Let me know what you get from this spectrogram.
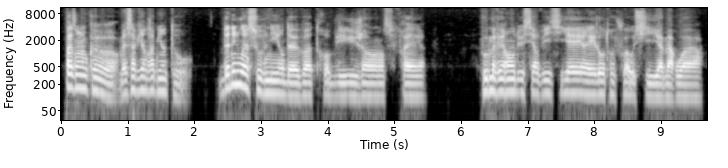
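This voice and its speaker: A man playing a loud, sly wandering mollah. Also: medium pitch, unhurried, no echo, close to an everyday voice. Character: boisterous wandering male mollah, bold trickster.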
